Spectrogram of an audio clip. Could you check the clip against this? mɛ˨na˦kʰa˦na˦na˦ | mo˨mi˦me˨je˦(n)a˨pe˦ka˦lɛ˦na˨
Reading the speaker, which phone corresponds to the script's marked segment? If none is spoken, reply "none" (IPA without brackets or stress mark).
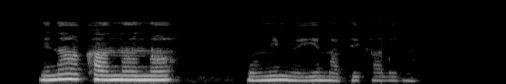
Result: m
